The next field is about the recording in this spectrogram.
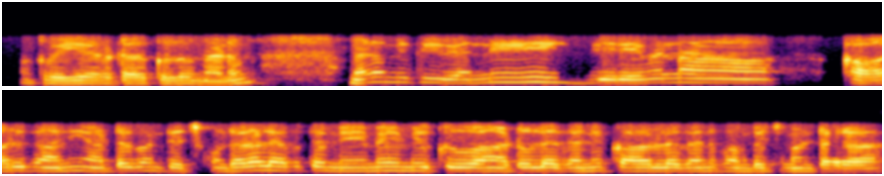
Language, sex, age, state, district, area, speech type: Telugu, male, 18-30, Andhra Pradesh, East Godavari, rural, conversation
